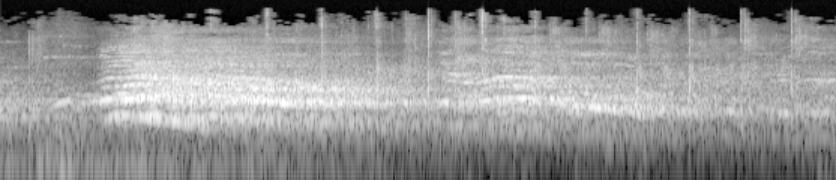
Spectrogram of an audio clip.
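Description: A crowd cheers loudly in an echoing indoor hall.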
